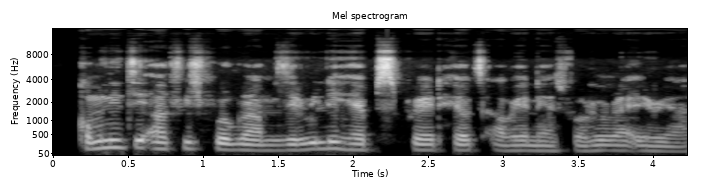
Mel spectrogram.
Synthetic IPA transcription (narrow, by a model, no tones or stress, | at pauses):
kɔmjunitiʔaʊtʰɹid͡ʒpɹoɡɹãmsdeɹiliɦɛlpspɹɛdhɛltawɛnɛsfɔɹuɹaʔeɹia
